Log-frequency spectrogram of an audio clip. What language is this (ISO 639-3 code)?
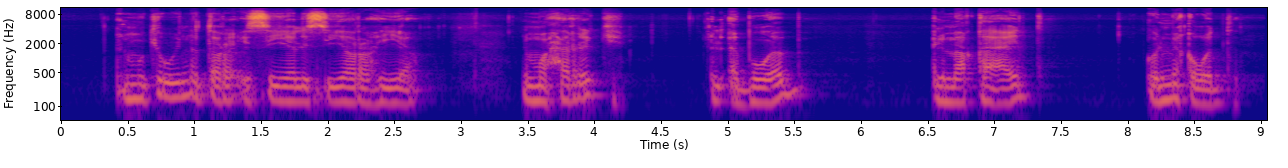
arq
